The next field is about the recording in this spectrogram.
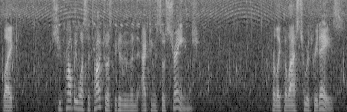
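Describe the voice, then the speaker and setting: Animated man reading a game aloud. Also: medium pitch, normal speed, background noise. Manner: animated, wry asides between narration. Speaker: let's play host. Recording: game audio with loud cricket ambience.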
